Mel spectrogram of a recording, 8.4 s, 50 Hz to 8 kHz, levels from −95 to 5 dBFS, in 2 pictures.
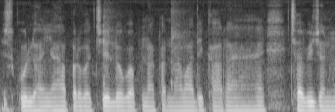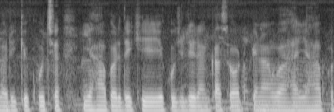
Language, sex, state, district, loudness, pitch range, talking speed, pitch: Hindi, male, Bihar, West Champaran, -15 LUFS, 110-115 Hz, 210 wpm, 110 Hz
